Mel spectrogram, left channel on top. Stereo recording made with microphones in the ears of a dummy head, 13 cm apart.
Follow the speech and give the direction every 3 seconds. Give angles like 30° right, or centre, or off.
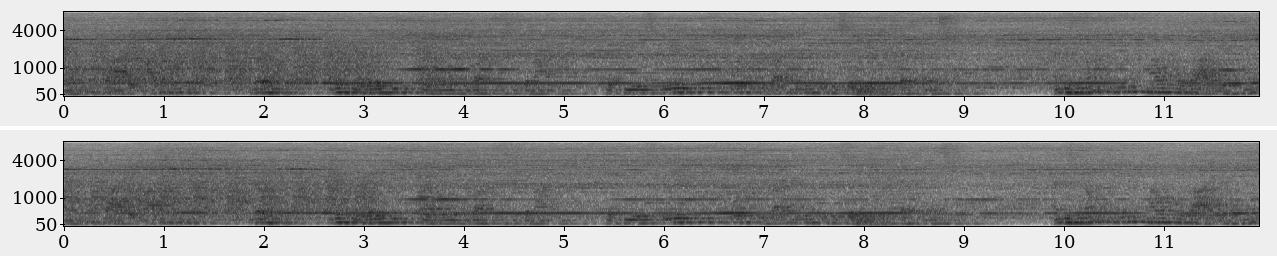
50° right, centre, 50° left, 30° right.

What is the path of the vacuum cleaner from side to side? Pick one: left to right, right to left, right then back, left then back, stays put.
right then back.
